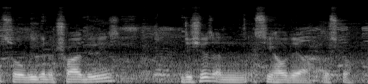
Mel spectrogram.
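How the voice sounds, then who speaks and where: A man at a moderate pace, with noticeable background noise around him. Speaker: food vlogger. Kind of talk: casual vlog chat. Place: cafe. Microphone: phone near.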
